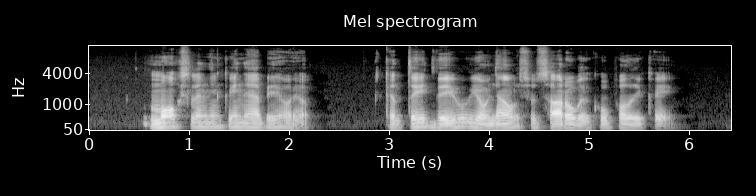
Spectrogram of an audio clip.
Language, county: Lithuanian, Šiauliai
